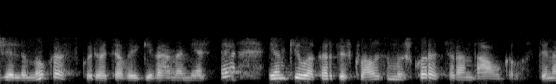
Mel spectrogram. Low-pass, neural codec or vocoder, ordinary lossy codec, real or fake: 3.6 kHz; none; Opus, 16 kbps; real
